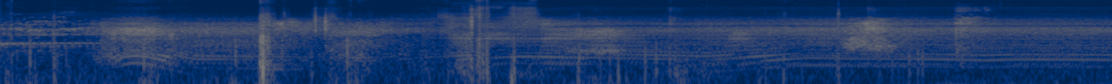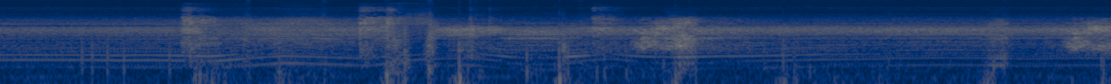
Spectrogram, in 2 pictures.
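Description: A car engine hums and revs as the car drives over rough ground.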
